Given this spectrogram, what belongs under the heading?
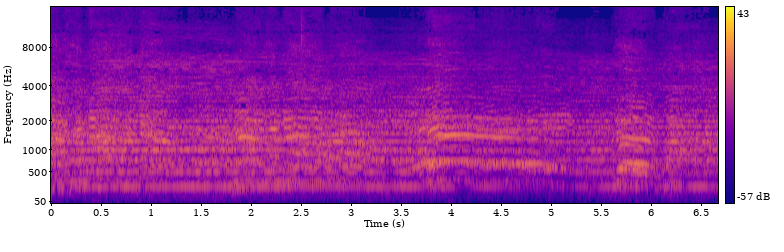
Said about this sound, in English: As soon as Republican State Senator Scott Wagner opened his microphone, the ruckus began. First came the horns, then the chants, and finally the send-off, courtesy of activists and union members in the crowd.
